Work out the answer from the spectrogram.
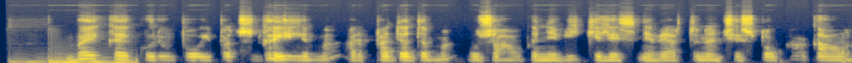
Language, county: Lithuanian, Marijampolė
